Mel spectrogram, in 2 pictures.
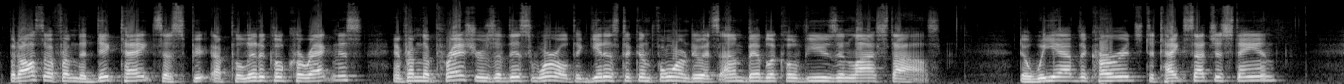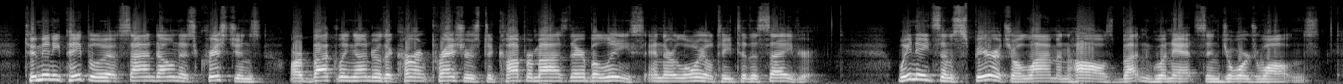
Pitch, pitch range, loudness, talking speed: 160 Hz, 145-175 Hz, -11 LUFS, 165 wpm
